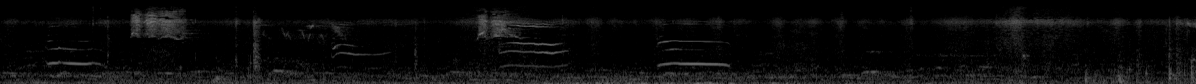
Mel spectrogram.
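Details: Hungry stray cats in a Moroccan city meowing for food and attention as their feeder approaches: four clear, tonal meows, each briefly rising then falling, spaced a few seconds apart, with short hissy clattering bursts and steady background hum.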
